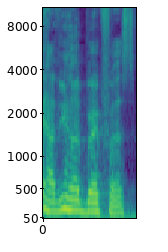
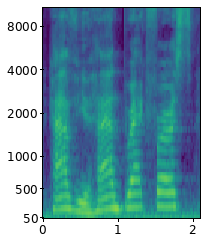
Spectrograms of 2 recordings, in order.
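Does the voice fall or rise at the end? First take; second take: fall; rise. First: The voice falls at the end. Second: The voice rises at the end. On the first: The speaker calls it wrong. "I didn't say" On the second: The speaker calls it right. "The tone keeps going up because it is the rising tone"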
